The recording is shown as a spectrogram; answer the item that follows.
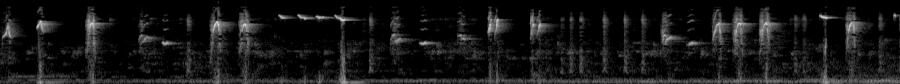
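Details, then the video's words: Common iora singing energetically, kept as a lure sound to make other songbirds respond: a rapid run of sharp, high chirps and short whistled slurs, some downward, in quick irregular bursts over a faint low hum. "suara PANCINGAN KONIN GACOR NGOBRA"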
